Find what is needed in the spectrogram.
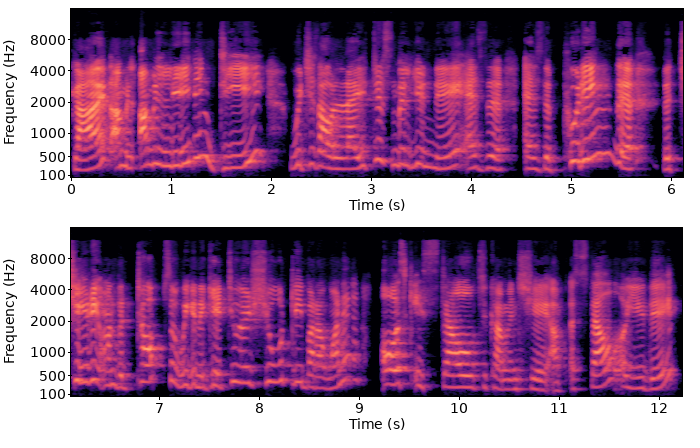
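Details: Adult woman speaking; Normal speech.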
